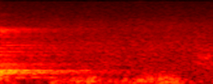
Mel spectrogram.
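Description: A pause in a man's amplified speech: his last word fades out in the hall's echo over about half a second, leaving faint, steady room noise.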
